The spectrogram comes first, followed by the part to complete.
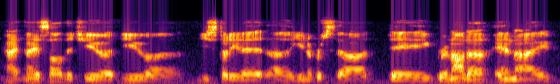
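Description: A man's voice: mid-range voice, steady tone, normal speed, far from the mic, dull audio. A man hosting a casual interview, joking and stammering as he asks questions. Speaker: podcast host.

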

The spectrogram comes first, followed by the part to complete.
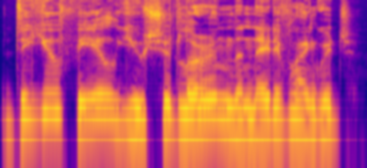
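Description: A man's voice: a little high, normal speed, warm tone, dry recording, studio quality, close to an everyday voice. A man voicing a self-pitying failed dungeon master in a comedy audio drama, talking in a melodramatic way. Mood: dramatic. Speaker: narrator.

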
